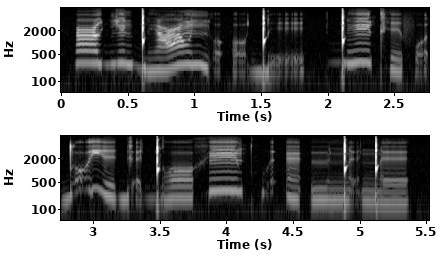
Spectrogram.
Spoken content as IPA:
ʕ ʉ˥ ɟ ẽ˥ ɡ͡ǃ ẽ˩ ʕ ɔ̃˥ ɲ ɔ̰˩ ʔ ɔ̰˩ ɡ͡ǃ ḛ˩ | ɡ͡ǃ ẽː˥ tʰ e˩ f ɔ̰˩ d ɔ̰˥ j e˩ ɡ ɛ̰˩ ɡ͡ǃ ɔː˩ x ẽː˥ kʷʰ ɛ̰˥ ʔ ɛ̃˩ ʔ ʉː˩ ŋ͡ǃ ɛ̰˩ ŋ͡ǃ ɛ˩

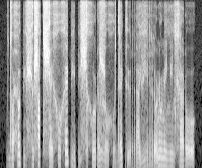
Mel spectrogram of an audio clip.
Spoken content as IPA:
d o˧ ħ u˦ pʲ u˨ ɕ ø˧ ɕ ɛ˦ tˤ ɕ e˨˦ x o˧ x ɛ˦ pʲ ø˨ pʲ ə̰˦ ɕ ə˨ x u˦˨ ɽ ə˦ ɮ o˨ x u˨ d ɛ˦ kʲ o̰˨ r a˨ vʲ e˦ r o̰˦ ɳ u˦ ɳ i˧ lʲ e˦˨ lʲ x a˦ ɽ o̰˧

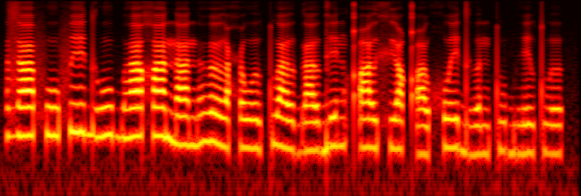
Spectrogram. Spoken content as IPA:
z a˦ f o˦ f e˦ dʱ o˦ bʱ a˦ χ a˦ n a˨ n ɦ œ˦˨ ə̯ ħ o˨ ə̯ tʷ a˦˨ ə̯ ɡ a˨ ə̯ ɡ e˦ n qʼ a˦ ə̯ xʲ œ˦ qʼ œ˨ χʷ e˦ dʱ ə˨ n tʷ ə˦ bʱ e˦ tʷ ə˦

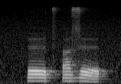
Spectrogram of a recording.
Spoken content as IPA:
ɛː t͡sʼ a z ɛ

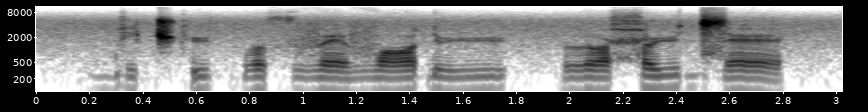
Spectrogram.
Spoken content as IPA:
ɡ͡b i t͡ʃʼ y ɡ͡b o θ v ɛ v ɔ ɗ y | l o ħ y d͡z ɛ

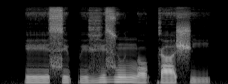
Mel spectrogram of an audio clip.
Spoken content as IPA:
eː˨ s ɪ˨ p ɪ˨ ɣ ɪ˦ z ũ˦ n ɔ˨ k a˨ ʃ i˨

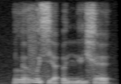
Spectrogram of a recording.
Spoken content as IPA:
l ə v ə sʲ a ʔ ə nʲ ɯ j x ɛ

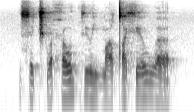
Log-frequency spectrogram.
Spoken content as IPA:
s ɨ t͡ʃʼ u ħ o u̯ kʲ u j m ɵ i̯ tˤ u xʲ ɐ u̯ w ɐ

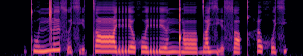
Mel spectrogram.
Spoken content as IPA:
tʷ i ŋ͡ǀ ɪː s ṵ sʲ æ̰ t ɑː rʲ ɑ χʷ ɛ rʲ əː ŋ͡ǃ ʌː d̪ ɑ zʲ æ̰ s ɔ qʰ i χʷ ɑ sʲ

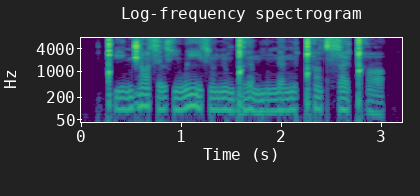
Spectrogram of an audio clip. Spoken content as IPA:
ǃʼ iː n d͡ʒ ɑ̃ s ə l x ĩ w ĩː s ũ n ũ ɡ͡ǃ əː m b ũ ŋ ɜ ŋ ə ǃʰ ũ tˤ s ɜ ǃʰ ɑ

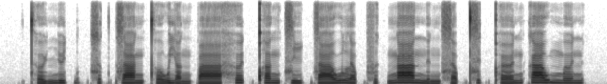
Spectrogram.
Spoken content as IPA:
t̪ʰ ɵ˨ ɥ n̪ yː˧ t̚ ʊ˨ k̚ s ʊ˨˥ k̚ t͡s aː˧ ŋ t̪ʰ o˨˥ w j ɐ˨˩ ŋ p aː˨ h ɵ˥ t̚ pʰ ɐ˧ ŋ t͡s iː˨˥ k̚ s aː˨˥ w l ɐ˨˥ p̚ f ɪ˨ k̚ ŋ aː˥ n̪ ɪ˨˧ ŋ s ɐ˨˥ p̚ t͡s ɪ˥ k̚ pʰ œː˨˥ n k aː˥ w m ɵ˥ n

